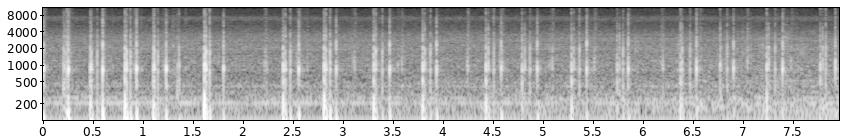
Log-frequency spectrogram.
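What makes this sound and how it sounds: A small, rigid, matte-black hollow cardboard box is tapped with fingernails and fingertips in a quick, irregular run of about 34 soft taps. Each tap is a dull, hollow, low thud that dies away almost at once. A faint low hum sits steadily underneath.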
